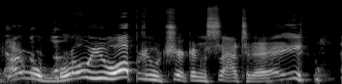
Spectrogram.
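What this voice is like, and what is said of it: Bane character voice impression. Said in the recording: “my Bane impression ... him from Harley Quinn, where all he does is threaten to blow things up”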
